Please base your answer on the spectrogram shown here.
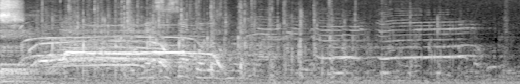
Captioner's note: audience applauding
